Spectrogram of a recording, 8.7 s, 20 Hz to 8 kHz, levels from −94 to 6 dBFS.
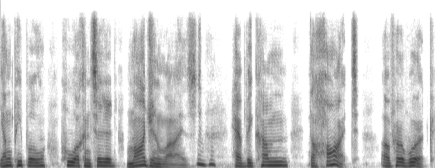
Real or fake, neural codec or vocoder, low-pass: fake; codec, 16 kHz, 16 kbps, FunCodec, trained on LibriTTS, 50 frames a second; 7.2 kHz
